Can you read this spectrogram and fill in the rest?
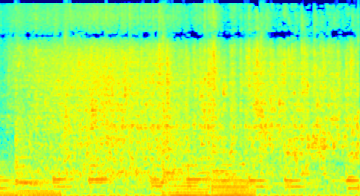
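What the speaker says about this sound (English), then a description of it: "now what we're going to do is we're going to add our water." Water poured into a soup pot already holding onion and ginger for chicken pho, a steady broadband gush running continuously and fairly loud throughout.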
